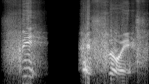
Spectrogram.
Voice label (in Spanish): thunderhead damaged, Spanish; Battle Engine Aquila; XBOX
